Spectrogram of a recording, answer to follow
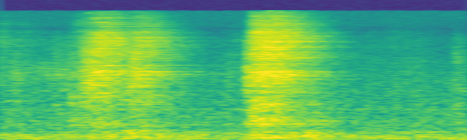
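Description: Compass pencil scraping across paper as it draws an arc, in two short strokes.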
